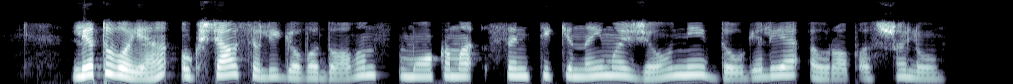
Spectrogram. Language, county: Lithuanian, Vilnius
